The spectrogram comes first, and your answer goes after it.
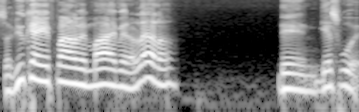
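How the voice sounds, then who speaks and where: Loud and high-pitched, a man talks at a fairly quick pace. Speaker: radio host. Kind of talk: casual chat.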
